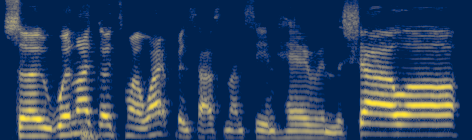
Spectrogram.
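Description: Woman guest on a podcast over a video call, swoopy lively voice, blunt and funny. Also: lowish voice, moderate pace. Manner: frank, joking, animated storyteller.

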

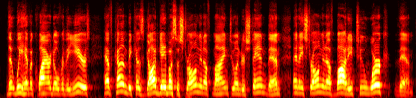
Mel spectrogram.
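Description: A man preaching a sermon as pastor, his voice hoarse and fading, earnest, slowing down for emphasis. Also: sits high, a bit bright. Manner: earnest preaching, slows and drops to emphasize points.

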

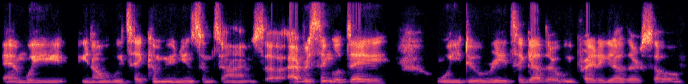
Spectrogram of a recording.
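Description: A man with a low voice, a podcast guest talking earnestly and making an effort to speak up. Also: moderate pace, bright, forceful tone, poor audio. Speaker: guest, ministry co-founder. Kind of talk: casual podcast conversation.

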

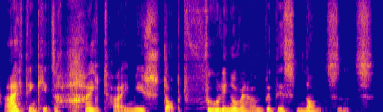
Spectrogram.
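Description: A small but formidable mother acted by a male reader, lifted in pitch. She is brisk, stern and clipped, the no-nonsense matriarch of a comic storybook family. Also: big pitch swings, vocal fry, bright, forceful tone, slightly rough, no echo, clean studio sound, heavily acted.

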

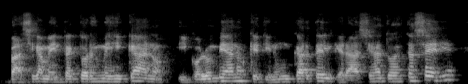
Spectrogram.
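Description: Un hombre venezolano con acento venezolano, actor invitado en una charla de podcast, que explica con detalle y de forma animada. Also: male voice, medium pitch, fairly quick, sharp tone. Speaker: actor guest. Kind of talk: casual podcast interview.

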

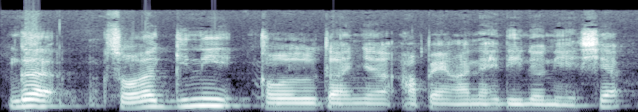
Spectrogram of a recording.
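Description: Joking young man, slightly higher voice. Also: fast, darkish tone. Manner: joking, laughs often. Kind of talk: casual joking group chat.

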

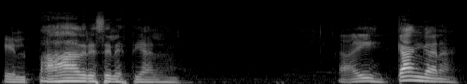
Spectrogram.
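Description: A man's voice: medium pitch, drawn-out words. A man with a Puerto Rican accent preaching a sermon as pastor, talking to the congregation in a conversational way and asking them questions. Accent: Puerto Rican Spanish. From Puerto Rico.

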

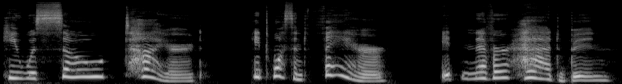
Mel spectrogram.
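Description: A woman reading a story aloud as an audiobook narrator, measured and expressive in her scripted delivery. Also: sits high, dry recording, clean studio sound. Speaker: fan fiction audiobook narrator.

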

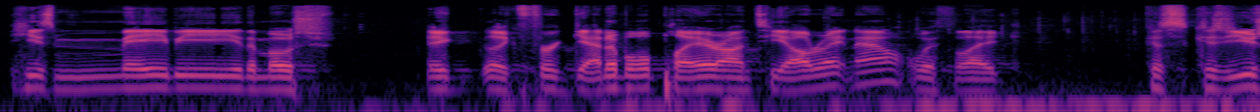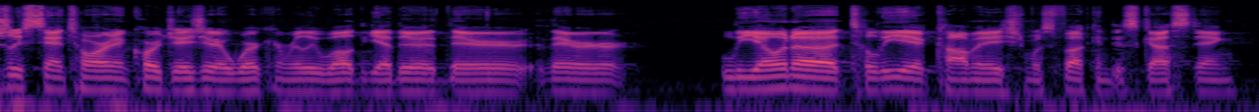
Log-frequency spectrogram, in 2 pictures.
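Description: A man's voice: medium pitch, steady tone, normal speed, a bit bright, smooth. A man giving casual analysis as an esports panelist, with loose, slangy, sometimes profane phrasing. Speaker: panelist on an esports talk show.

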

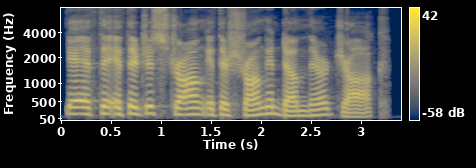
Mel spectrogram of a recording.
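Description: A man's voice: on the high side, lively intonation, moderate pace, a bit bright, no echo. A man chatting casually as co-host, rambling and hesitant, full of fillers. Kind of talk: casual chat.

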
